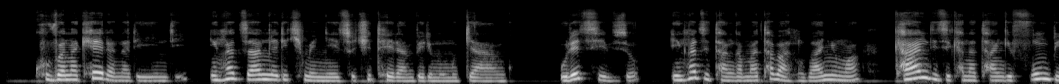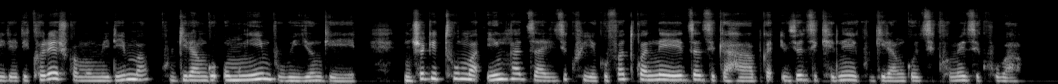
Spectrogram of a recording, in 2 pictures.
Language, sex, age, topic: Rundi, female, 18-24, agriculture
